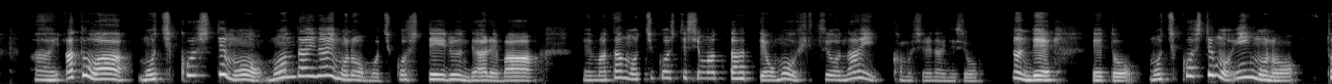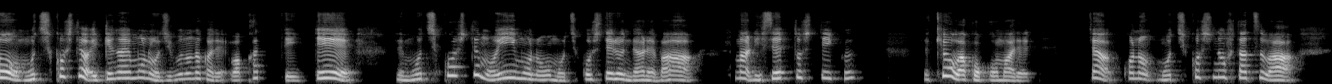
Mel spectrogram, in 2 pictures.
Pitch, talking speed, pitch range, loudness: 235 Hz, 345 characters per minute, 195-290 Hz, -19 LUFS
